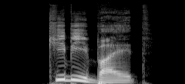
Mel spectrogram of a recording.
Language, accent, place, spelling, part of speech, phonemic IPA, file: German, Germany, Berlin, Kibibyte, noun, /ˈkiːbiˌbaɪ̯t/, De-Kibibyte.ogg
- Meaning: kibibyte (1,024 bytes)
